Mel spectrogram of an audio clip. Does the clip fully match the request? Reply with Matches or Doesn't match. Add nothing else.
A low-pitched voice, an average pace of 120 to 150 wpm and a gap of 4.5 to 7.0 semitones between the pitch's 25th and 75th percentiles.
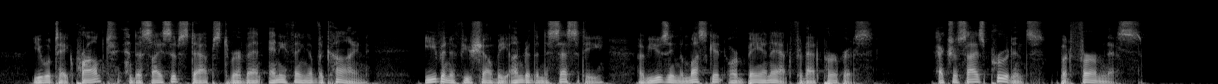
Doesn't match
